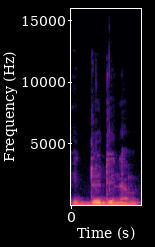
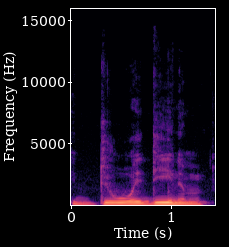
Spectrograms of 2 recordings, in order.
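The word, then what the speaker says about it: duodenum: وفي الاثن عش او الدودينم او الدودينم انطقها زي ما تنطقها ممكن كمان يكون موجود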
